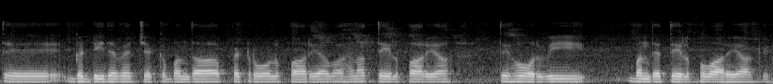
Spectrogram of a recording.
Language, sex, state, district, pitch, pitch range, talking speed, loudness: Punjabi, male, Punjab, Kapurthala, 125 Hz, 125-130 Hz, 185 wpm, -17 LUFS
